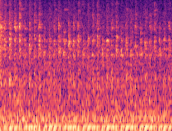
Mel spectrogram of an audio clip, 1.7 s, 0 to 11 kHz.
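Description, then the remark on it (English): An old engine, from a working 1956 Ford tractor or a 1967 Volvo sports car that Waldeyer, a maker in Maine, keeps in perfect running order, idles steadily: a loud, rough low rumble with a regular chugging pulse and no voices over it. “Like a working 1956 Ford tractor or a 1967 Volvo sports car that Waldeyer keeps in perfect running order.”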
